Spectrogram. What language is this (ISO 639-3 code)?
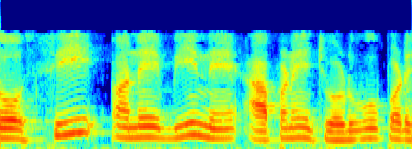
guj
